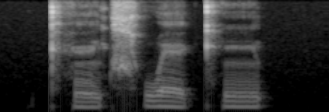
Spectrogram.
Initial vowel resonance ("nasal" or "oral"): nasal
